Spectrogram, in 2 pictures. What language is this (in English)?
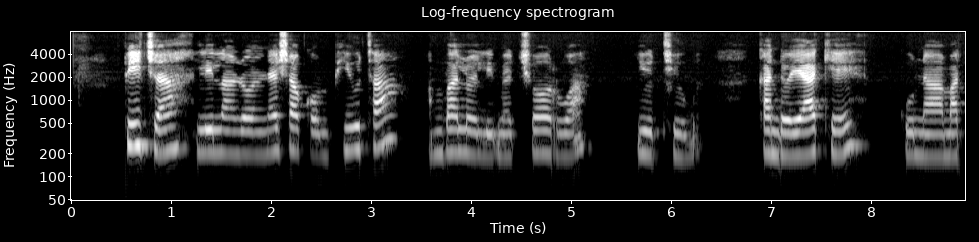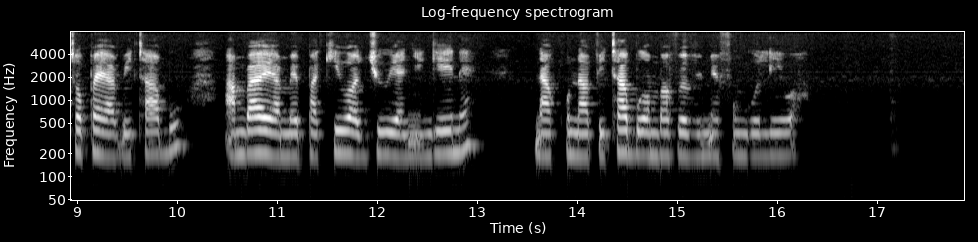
Swahili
